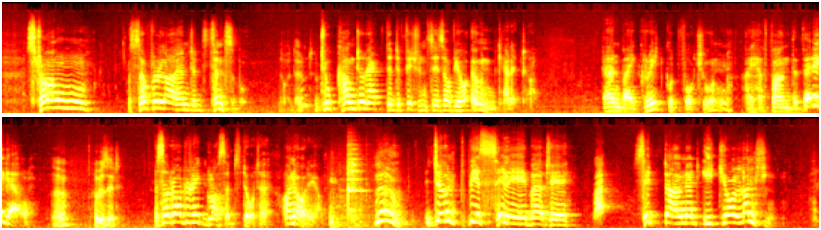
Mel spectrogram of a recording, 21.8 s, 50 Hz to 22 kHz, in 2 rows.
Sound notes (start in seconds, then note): 18.7 dog barks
